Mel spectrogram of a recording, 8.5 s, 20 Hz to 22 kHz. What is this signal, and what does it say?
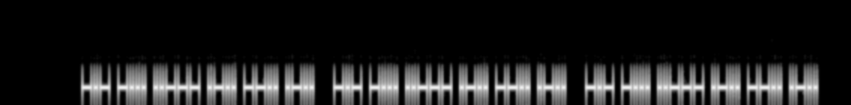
Morse code, heard as a keyed tone, about 37 wpm, 700 Hz. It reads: KB2LZL KB2LZL KB2LZL
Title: USA Call Signs Repeated 3x 40wpm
